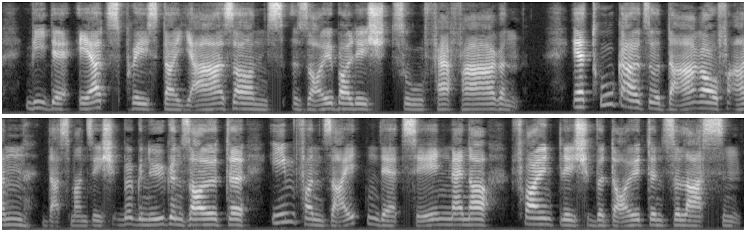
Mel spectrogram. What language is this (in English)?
German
